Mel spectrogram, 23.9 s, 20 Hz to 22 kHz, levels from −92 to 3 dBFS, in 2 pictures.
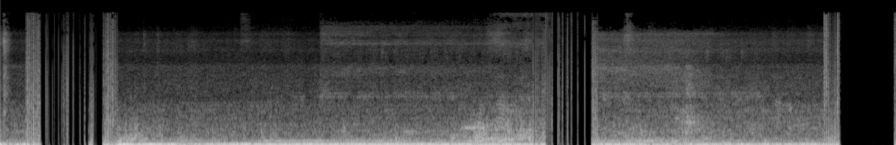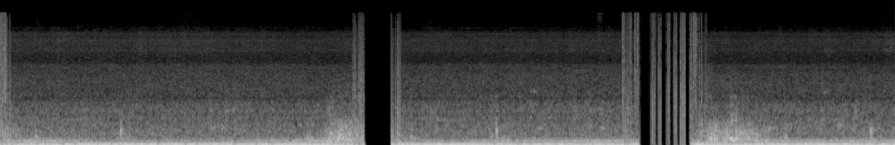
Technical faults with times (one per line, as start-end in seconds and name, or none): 0.35-1.57 intermittent contact
7.11-7.97 intermittent contact
10.99-12.10 intermittent contact
16.66-17.30 intermittent contact
20.25-21.38 intermittent contact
